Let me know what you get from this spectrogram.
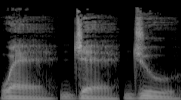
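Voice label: "wejeju", concatenated syllables; Affixing experiment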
